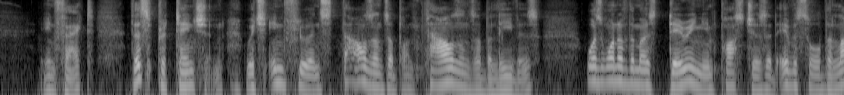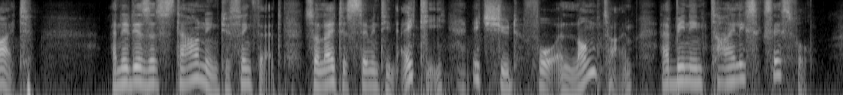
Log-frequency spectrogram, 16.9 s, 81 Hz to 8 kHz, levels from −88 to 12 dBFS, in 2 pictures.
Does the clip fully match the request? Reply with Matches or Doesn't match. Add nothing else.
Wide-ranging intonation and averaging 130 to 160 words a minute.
Matches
